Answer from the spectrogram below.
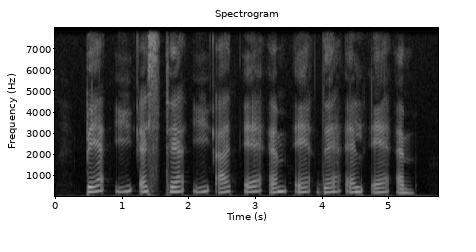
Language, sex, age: Norwegian, female, 23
